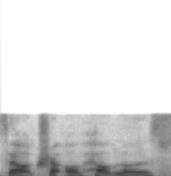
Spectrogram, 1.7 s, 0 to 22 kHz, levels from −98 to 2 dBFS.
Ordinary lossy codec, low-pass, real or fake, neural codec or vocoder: none; none; fake; codec, 16 kHz, 0.8 kbps, ZipCodec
